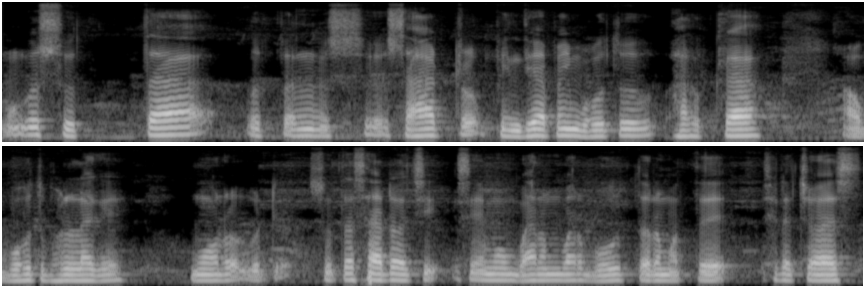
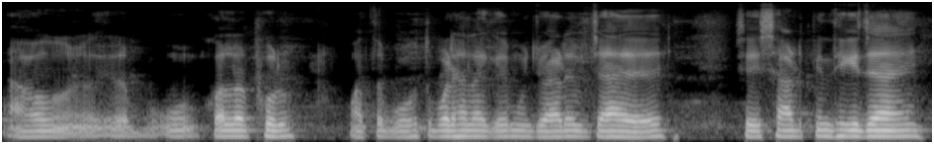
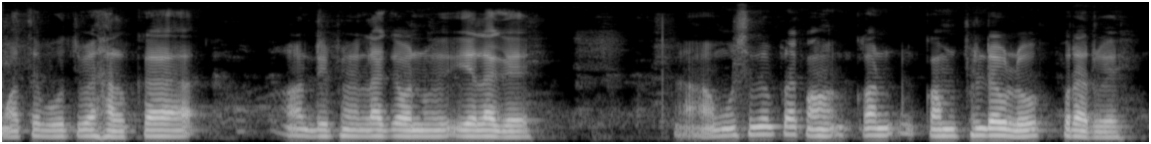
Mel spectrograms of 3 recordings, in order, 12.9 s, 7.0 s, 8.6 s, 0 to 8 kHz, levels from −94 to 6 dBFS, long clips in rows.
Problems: constant background noise, continuous background conversations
